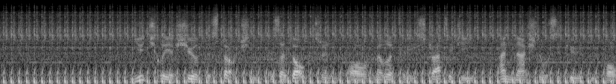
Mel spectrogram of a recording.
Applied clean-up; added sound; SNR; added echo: none; Engine; -1 dB; none.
